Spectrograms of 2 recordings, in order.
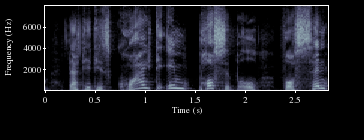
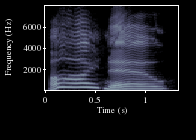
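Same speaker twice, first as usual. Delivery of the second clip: weary sigh; 5 semitones higher than usual. A narrator's reading. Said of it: "sighed little Miss Brainy".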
